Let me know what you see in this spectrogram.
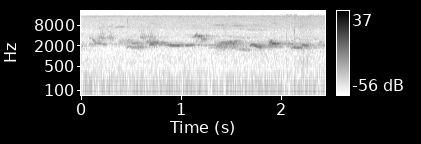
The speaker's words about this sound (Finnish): Ja kaukana Suomessa toisen mustarastaan varovainen laulu soi jo helmikuun lauhempina iltoina, koska ei ne talveksikaan täysin hiljene.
